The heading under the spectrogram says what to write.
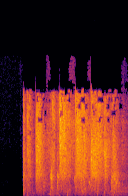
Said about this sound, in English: If something goes wrong, you just walk around the house whipping the walls with this thing. No one is going to mess around.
